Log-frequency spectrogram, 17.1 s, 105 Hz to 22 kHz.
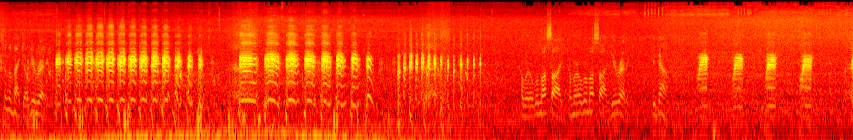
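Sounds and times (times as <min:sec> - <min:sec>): duck quacking: 0:00.0 - 0:09.8, 0:13.9 - 0:16.3
low rumble: 0:00.0 - 0:11.6.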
